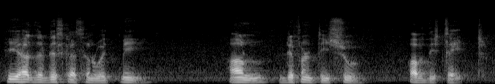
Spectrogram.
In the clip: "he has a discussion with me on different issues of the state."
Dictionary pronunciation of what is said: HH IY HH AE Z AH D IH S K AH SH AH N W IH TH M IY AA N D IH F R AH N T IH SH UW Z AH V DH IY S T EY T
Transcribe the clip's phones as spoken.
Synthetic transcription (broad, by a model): HH IY HH AE Z AH D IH S K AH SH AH N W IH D M IY AA N D IH F R AH N T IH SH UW AH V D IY S T EY T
